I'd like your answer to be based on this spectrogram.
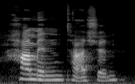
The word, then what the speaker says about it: Hamantaschen: Hamantaschen.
